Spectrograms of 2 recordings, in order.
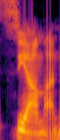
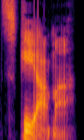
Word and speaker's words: Sciamma: So she's it's got to be Siama, not Skiama.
